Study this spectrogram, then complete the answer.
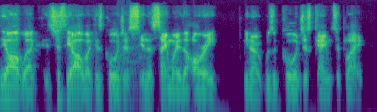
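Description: Music plays in the background as a man talks in a fairly low voice with ordinary pitch variation. The sound is dry and close, with no echo. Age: 30s. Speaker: gaming guest. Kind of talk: casual chat. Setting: livestreamed podcast.

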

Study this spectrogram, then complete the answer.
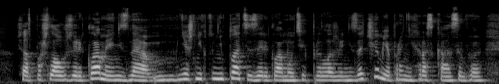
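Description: A woman's very fast speech at a fairly high pitch, with a dark, mellow tone. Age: 20s. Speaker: podcast host, business developer in games. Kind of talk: casual solo monologue. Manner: talkative, frequent filler sounds. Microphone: basic app recording, no good microphone.

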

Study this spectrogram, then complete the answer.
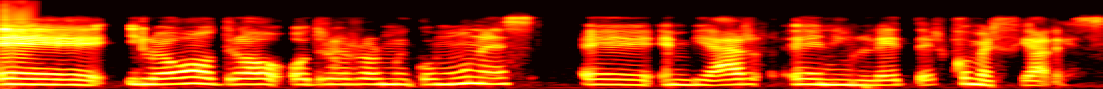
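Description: Speaking at a fairly slow pace, a woman with a fairly high pitch keeps a monotone, flat intonation in a dry, close sound with no echo. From Málaga, Andalusia, Spain. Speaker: copywriter. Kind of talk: interview. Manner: halting.

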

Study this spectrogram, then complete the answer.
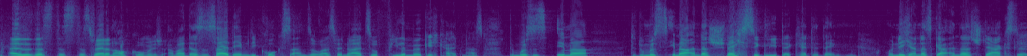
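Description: A man talks at a very fast pace with very wide pitch swings. The recording is very clean, with a silent background. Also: medium pitch for a man. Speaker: video game podcast guest. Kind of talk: casual chat. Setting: studio.

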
